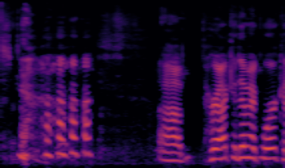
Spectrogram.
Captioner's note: laughing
